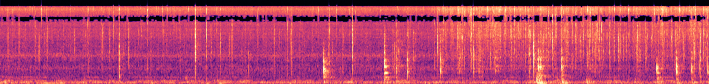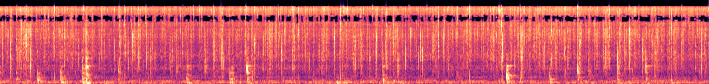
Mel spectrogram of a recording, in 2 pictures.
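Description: Crumbled tempeh sizzling as it fries in oil in a frying pan and is stirred and turned with a wooden spatula, with occasional short taps and scrapes of the spatula. The sizzle grows louder about nine seconds in.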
